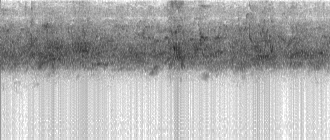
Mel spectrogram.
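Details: Birds making noise, heard as a dense, continuous high chatter of overlapping chirps and squeaks with no clear pauses, steady in loudness throughout.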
